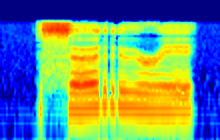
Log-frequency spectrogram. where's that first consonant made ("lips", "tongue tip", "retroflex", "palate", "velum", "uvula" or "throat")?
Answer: tongue tip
